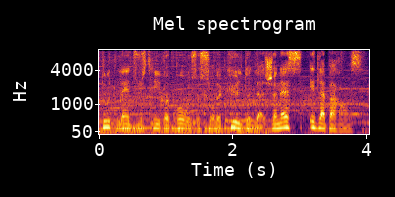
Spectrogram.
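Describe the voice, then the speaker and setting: Male news reporter with a lowish voice, scripted voice-over, measured delivery, music bed behind. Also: expressive.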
